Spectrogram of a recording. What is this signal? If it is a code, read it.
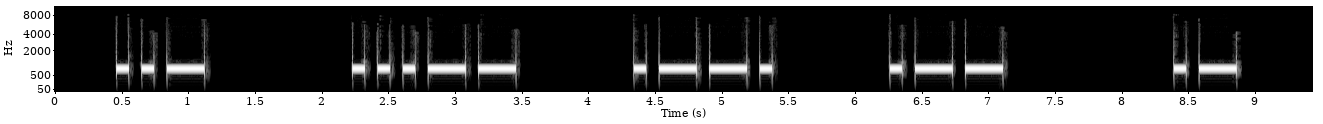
Morse code, heard as a keyed tone, about 13 wpm, spaced as for 6 wpm, 800 Hz. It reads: U3PWA
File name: LEZIONI / 6 PKX0 / 6 P ws 12wpm 3117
